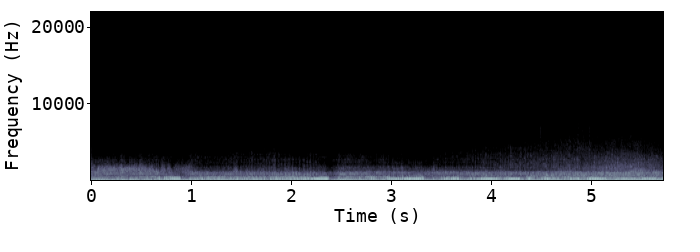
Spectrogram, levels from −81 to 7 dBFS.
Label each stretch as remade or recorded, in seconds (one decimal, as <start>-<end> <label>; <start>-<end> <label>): 0.0-2.2 recorded; 2.2-5.7 remade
